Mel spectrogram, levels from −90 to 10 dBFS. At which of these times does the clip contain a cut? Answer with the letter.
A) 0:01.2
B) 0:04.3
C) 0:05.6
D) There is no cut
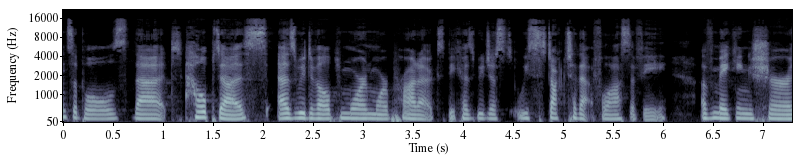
A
